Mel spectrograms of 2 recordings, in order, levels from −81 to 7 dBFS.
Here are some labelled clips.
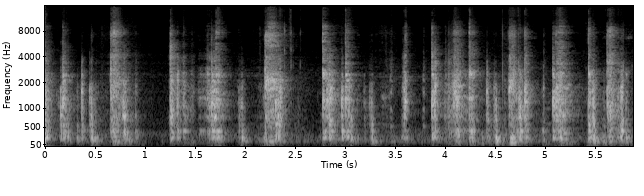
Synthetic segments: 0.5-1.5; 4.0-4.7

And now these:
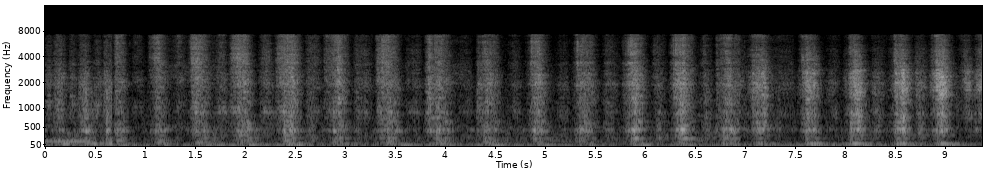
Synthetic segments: none

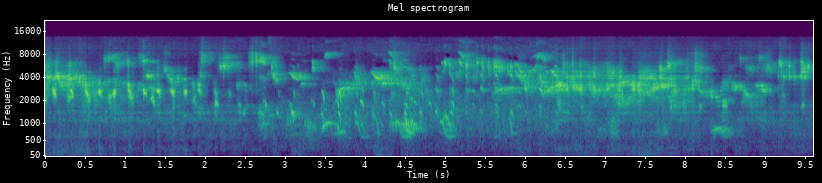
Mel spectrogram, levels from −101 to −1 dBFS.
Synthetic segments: 0.0-2.7; 6.4-9.6

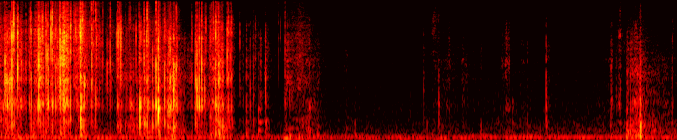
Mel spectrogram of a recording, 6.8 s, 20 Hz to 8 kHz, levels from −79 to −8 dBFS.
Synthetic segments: 2.3-4.9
